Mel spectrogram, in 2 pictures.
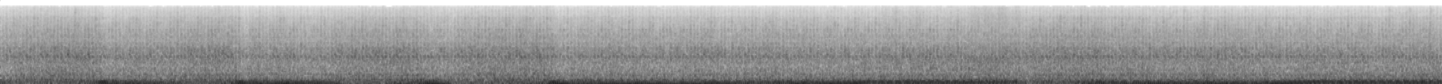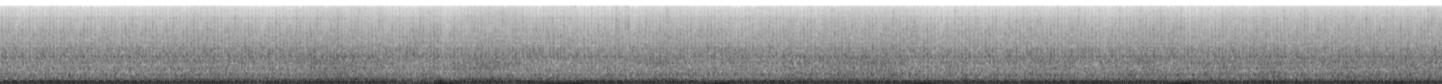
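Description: Four-wheel drive's engine working at low revs on an off-road obstacle. The revs hold steady for stretches and drop and pick up again several times, with a quick run of dips a little past the middle.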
